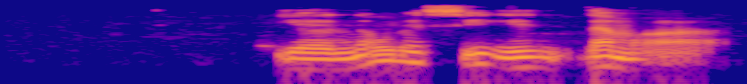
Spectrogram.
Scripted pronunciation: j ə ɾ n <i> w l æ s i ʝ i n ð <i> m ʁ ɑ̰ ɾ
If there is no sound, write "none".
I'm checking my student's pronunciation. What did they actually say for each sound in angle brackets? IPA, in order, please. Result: æ, æ

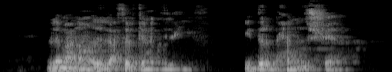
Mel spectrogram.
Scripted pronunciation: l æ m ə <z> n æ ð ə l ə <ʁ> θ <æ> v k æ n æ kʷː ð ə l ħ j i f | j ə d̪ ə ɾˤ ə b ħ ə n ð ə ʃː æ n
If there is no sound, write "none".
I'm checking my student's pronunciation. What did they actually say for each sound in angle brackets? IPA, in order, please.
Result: ʕ, ʕ, æ

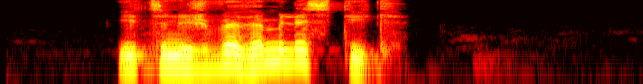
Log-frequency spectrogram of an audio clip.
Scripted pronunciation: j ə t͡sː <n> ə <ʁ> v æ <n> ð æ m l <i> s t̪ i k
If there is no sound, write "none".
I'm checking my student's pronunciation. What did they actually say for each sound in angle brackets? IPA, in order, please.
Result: n, ʒ, none, æ

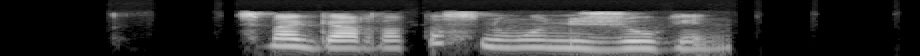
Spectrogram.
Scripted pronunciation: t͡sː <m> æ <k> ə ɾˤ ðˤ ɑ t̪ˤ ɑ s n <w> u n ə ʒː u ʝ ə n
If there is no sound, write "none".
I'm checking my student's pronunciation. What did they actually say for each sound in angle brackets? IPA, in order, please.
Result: m, ɡ, w

